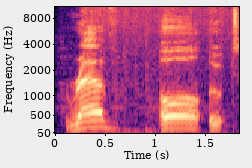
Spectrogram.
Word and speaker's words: Revolut: Rich is saying it's pronounced Revolut. Oh, thank you, Revolut. Revolut. Thank you. I was saying Revolt.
